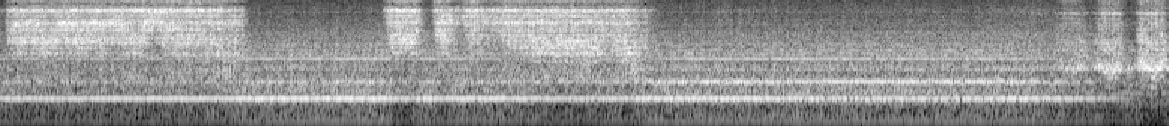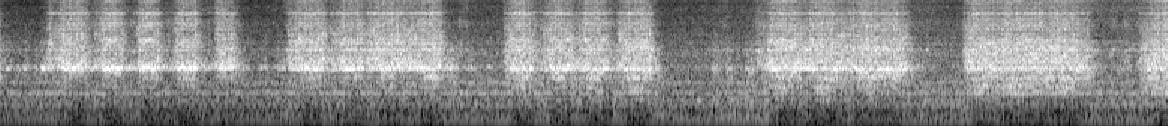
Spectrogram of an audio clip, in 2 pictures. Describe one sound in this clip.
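A cutting tool scrapes and whines against turning metal.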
